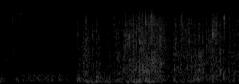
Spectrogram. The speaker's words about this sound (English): We're going to toast. You're going to hear us chewing, and it's going to be annoying for 30 seconds, but this is too good to not do.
